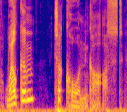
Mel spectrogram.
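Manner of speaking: slow, drawn-out announcer welcome; mock podcast intro. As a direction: announce it grandly, stretching every word.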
